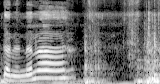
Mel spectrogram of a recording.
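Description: A boy's voice drawing out one sing-song syllable for about the first second, its pitch dipping and rising, then quieter.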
